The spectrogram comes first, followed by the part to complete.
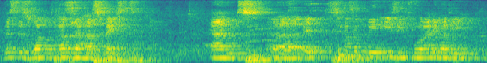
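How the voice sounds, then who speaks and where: A high-voiced man from Palestine speaks earnestly to a dinner crowd, pausing often as he gathers his words. The sound is distant and roomy, with long reverb from a large hall and audible background noise. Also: steady tone, mellow. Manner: earnest, measured delivery with frequent pauses and fillers. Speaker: charity dinner speaker, doctor. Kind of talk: speech at a fundraising dinner. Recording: echoey hall, distant mic, noisy.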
